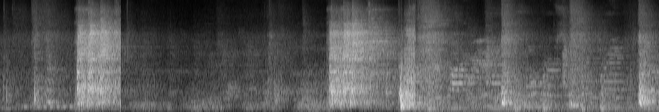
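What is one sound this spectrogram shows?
A man exhales forcefully while lifting a heavy weight.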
